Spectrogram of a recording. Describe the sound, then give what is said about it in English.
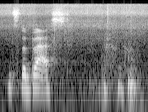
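Vegetables sautéing for enchiladas in a home kitchen give a soft, steady sizzle beneath a short spoken remark. “But we're here in the lovely kitchen of the main house, cooking dinner. The noises you hear, we're sautéing vegetables for enchiladas.”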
